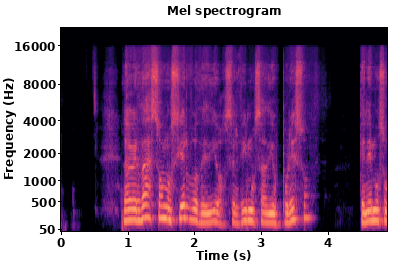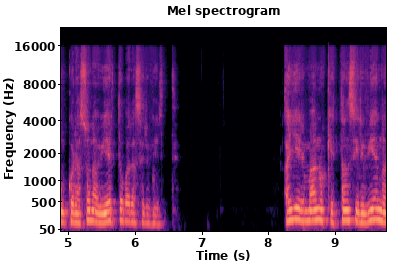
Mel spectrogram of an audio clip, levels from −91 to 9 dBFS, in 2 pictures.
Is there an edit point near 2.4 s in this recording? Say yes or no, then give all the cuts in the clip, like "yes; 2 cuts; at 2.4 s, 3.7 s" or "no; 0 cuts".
no; 0 cuts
